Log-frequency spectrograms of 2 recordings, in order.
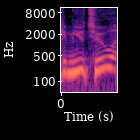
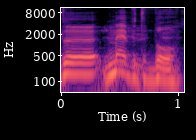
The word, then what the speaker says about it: Mewtwo: And so instead of saying Mewtwo, I always said Mevdvo. Be a big shot. Be a big. Because in Italian, W can be pronounced V, like, no, but I did it. And so I just called it Mevdvo.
